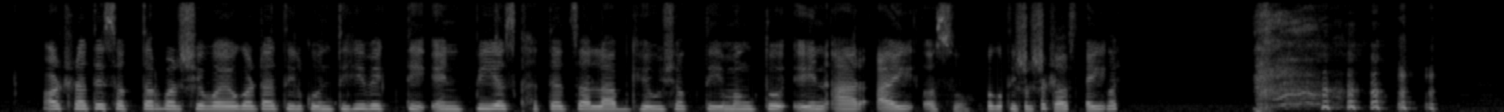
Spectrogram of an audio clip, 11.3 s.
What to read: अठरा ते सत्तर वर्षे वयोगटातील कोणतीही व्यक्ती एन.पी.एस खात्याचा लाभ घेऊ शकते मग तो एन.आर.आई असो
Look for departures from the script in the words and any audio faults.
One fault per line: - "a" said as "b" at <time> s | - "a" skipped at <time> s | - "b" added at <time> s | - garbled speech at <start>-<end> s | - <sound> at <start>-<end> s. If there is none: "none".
- garbled speech at 7.3-8.4 s
- laugh at 9.4-10.8 s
